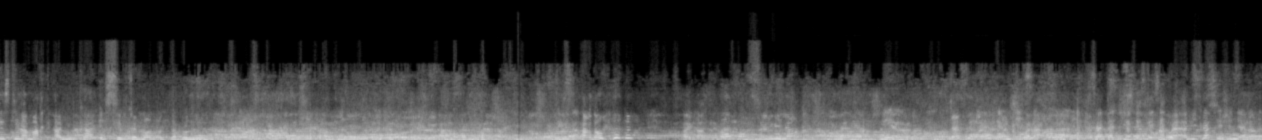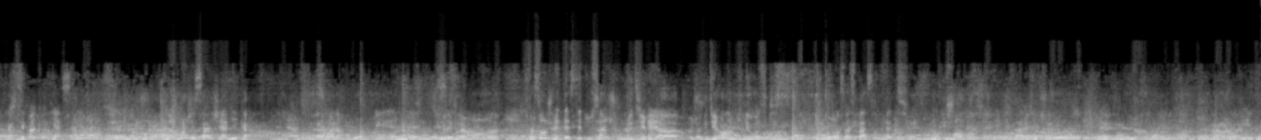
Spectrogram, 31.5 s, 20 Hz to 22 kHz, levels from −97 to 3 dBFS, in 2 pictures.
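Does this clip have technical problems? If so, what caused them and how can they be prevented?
Yes, there's a short concealed packet loss at about 6.47 to 6.52 s. About 20 ms of audio never reached the decoder in time, so the receiver extended the preceding sound for 25 ms and blended back, leaving a brief smear. A deeper jitter buffer or forward error correction would prevent it.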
